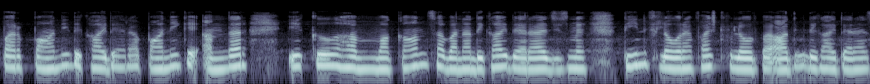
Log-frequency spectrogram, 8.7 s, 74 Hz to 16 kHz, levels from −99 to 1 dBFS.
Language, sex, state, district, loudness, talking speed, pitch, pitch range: Hindi, female, Uttar Pradesh, Deoria, -22 LUFS, 220 wpm, 210 Hz, 200-230 Hz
